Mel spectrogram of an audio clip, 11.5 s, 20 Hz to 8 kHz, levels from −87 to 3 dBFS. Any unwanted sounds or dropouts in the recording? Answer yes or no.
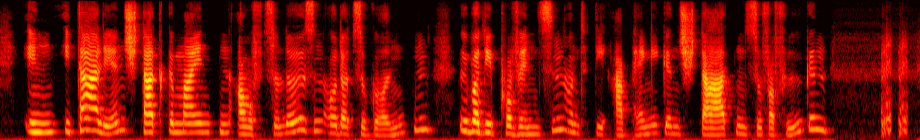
yes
